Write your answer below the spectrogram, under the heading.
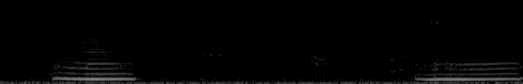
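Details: Snoring cat in a quiet indoor room, giving two even, buzzy, humming snores, each just under a second long, separated by about three seconds of silence as it breathes.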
